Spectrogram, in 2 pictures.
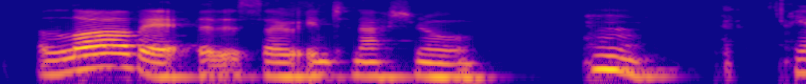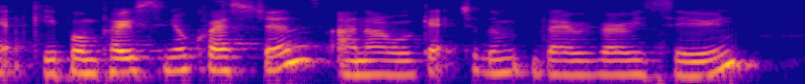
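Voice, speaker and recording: A woman talks with a British accent. Her pitch sits in the medium range. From UK. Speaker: fertility and pregnancy coach. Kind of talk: live Q&A stream. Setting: live video stream. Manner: chatty, friendly.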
